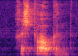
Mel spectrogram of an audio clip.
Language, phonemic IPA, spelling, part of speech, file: Dutch, /ɣə.ˈsprɔ.kə(n)/, gesproken, verb, Nl-gesproken.ogg
- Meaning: past participle of spreken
